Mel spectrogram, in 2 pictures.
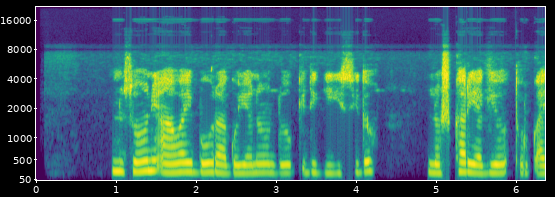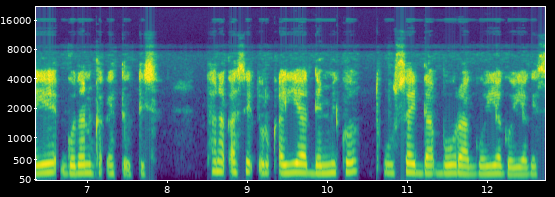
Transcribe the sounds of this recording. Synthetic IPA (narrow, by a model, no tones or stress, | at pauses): nʊso̞ːnɪʔaːwɐjbo̞ːɾaːɡɔjːɐnɐwd̪oːkʼːɪd̪ɪɡiːɡɪsːɪd̪ɔ | lɔʃkɐɾɪjɐɡɪjɔt̪ʼʊɾkʼːɐjeːɡɔd̪ɐnkɐkʼɛt̪ːɛʊt̪ːɪs | t̪ʰɐnɐkʼɐsːɪt̪ʼʊɾkʼːɐjːɪjad̪ɛmːɪkːɔt̪ʼuːsːɐjd̪ːɐbo̞ːɾaːɡɔjːɐɡɔjːaɡes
